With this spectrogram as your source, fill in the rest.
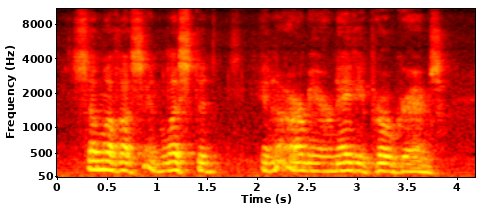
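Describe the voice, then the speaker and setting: A man's fairly high voice with a Midwestern American accent, fairly even intonation and audible room echo. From US Midwest, Indiana. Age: 90s. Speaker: war veteran. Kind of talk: personal letter read aloud.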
